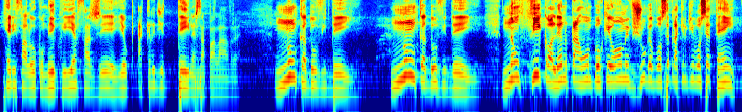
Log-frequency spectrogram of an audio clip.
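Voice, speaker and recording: A Brazilian pastor preaches in a church hall, recounting his own story with emotion and sharp swings in volume, building to loud, slow, emphatic lines. His voice is on the high side with fairly even intonation, and a long hall reverb trails each phrase.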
